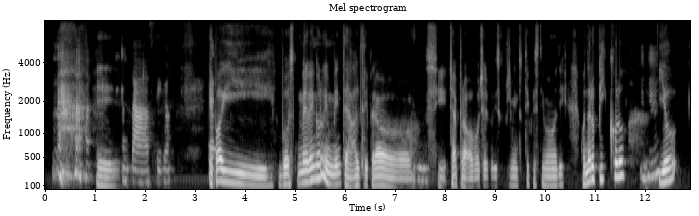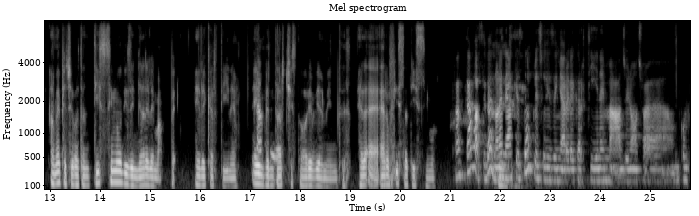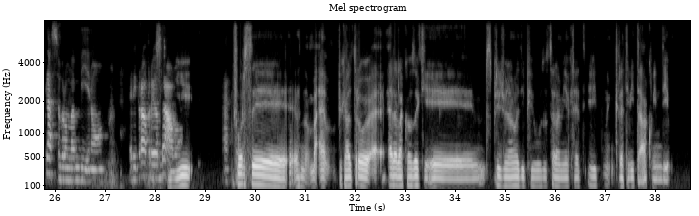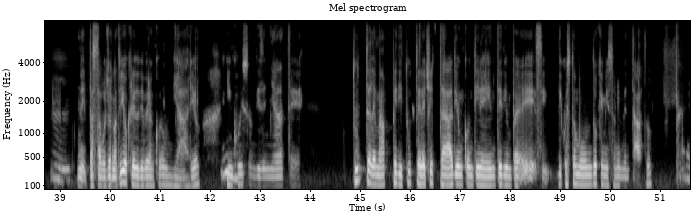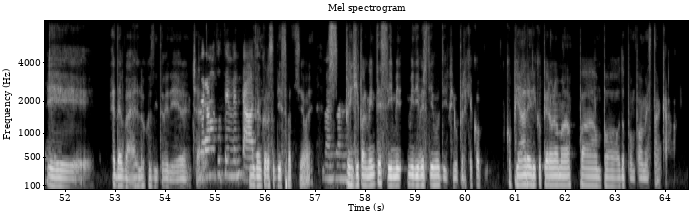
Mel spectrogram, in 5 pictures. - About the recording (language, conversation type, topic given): Italian, unstructured, Che rapporto hai oggi con la tua creatività rispetto agli anni della tua giovinezza?
- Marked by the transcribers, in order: static; chuckle; distorted speech; tapping; drawn out: "E"; teeth sucking; drawn out: "poi"; drawn out: "però"; other background noise; drawn out: "cioè"; drawn out: "che"; unintelligible speech; drawn out: "e"; unintelligible speech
